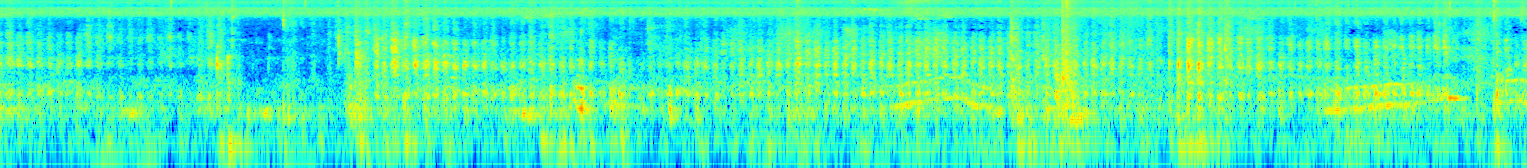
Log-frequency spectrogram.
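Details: A three-week-old Rottweiler puppy pants steadily and lets out soft, rising-and-falling whimpers in the second half, with light scratching and a constant background hum.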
